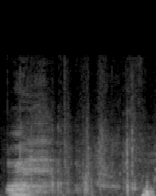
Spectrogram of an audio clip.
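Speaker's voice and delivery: breathy unvoiced ugh of dismay; whispered groan. Groan of disgust.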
